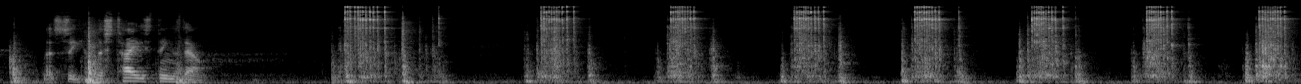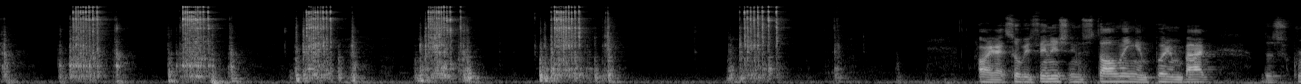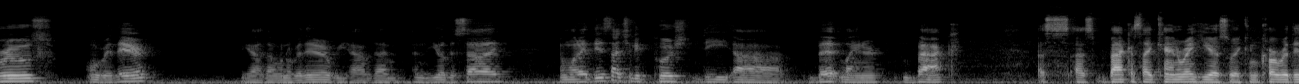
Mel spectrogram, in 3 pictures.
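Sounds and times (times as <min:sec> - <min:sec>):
ratchet wrench clicking: 0:03.4 - 0:04.5, 0:05.3 - 0:06.0, 0:06.6 - 0:16.6, 0:17.2 - 0:17.8, 0:18.4 - 0:19.2, 0:19.9 - 0:21.0.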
